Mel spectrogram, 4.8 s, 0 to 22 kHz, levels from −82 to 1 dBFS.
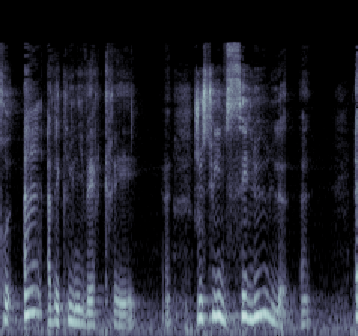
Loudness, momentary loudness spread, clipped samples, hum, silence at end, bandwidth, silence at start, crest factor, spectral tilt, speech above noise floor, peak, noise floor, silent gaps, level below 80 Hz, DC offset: -22 LUFS; 18 LU; under 0.1%; none; 0 s; 13 kHz; 0 s; 18 dB; -4 dB/octave; 22 dB; -4 dBFS; -45 dBFS; none; -46 dBFS; under 0.1%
